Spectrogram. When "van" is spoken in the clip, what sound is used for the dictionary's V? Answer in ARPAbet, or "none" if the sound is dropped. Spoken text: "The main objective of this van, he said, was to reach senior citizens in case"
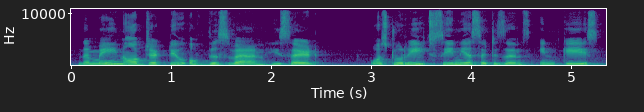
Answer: V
